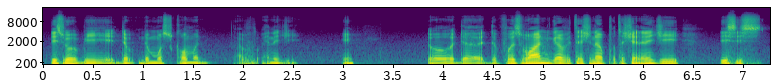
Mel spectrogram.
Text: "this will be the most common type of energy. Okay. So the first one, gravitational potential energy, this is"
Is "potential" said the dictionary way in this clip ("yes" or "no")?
no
